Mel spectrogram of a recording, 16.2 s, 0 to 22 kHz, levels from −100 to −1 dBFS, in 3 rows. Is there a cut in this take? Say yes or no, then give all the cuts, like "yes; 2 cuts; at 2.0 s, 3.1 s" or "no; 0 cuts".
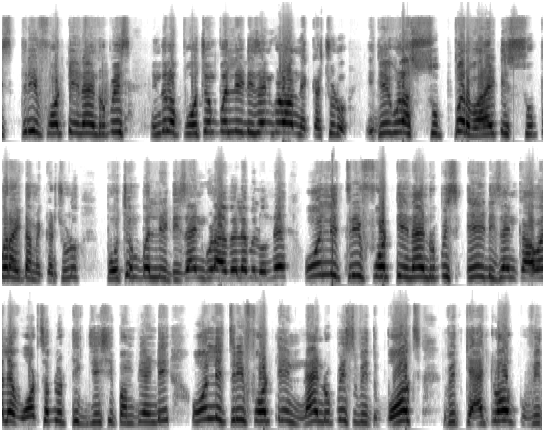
no; 0 cuts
